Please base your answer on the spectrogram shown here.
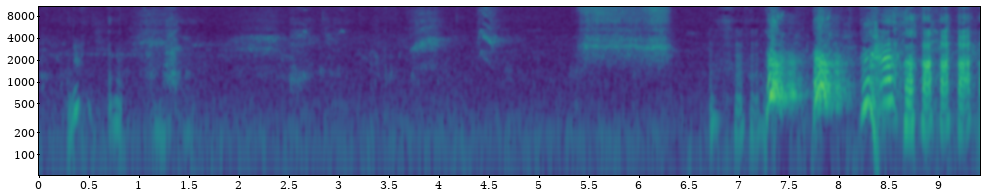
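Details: German Shepherd named Sheru at play with people, giving scattered whimpers then a burst of rapid, rough barks and yelps near the end, mixed with human voices.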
